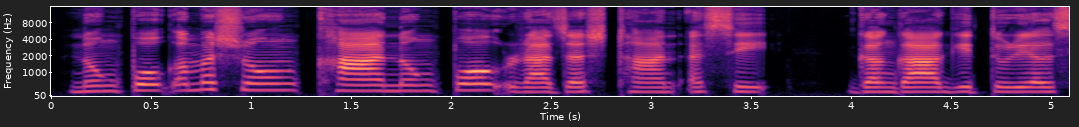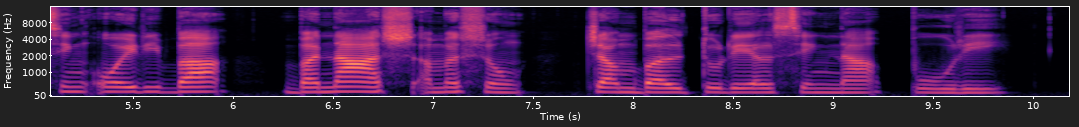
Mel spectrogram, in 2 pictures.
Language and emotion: Manipuri, neutral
